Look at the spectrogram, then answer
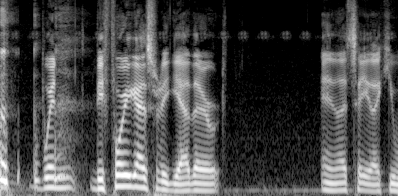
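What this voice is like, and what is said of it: Usual voice. Nothing is said of it.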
